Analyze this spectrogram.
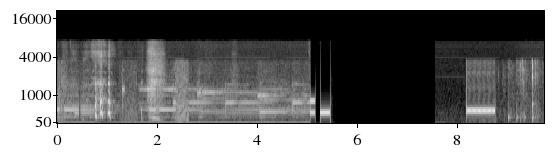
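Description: Telephone tones as a call to a Spring Hill Suites hotel goes through: a run of stepped electronic tones, two quick beeps, a pause of silence, then one steady tone before a voice briefly starts.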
